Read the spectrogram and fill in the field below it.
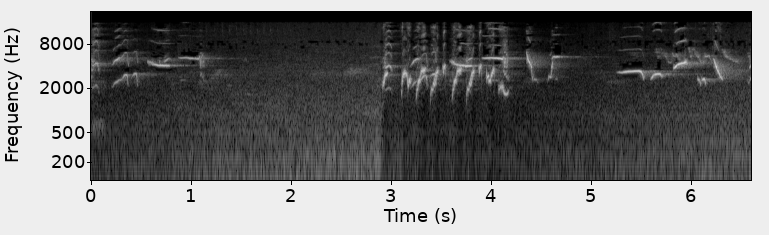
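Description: Songbirds sing in quick, bright whistling phrases.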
